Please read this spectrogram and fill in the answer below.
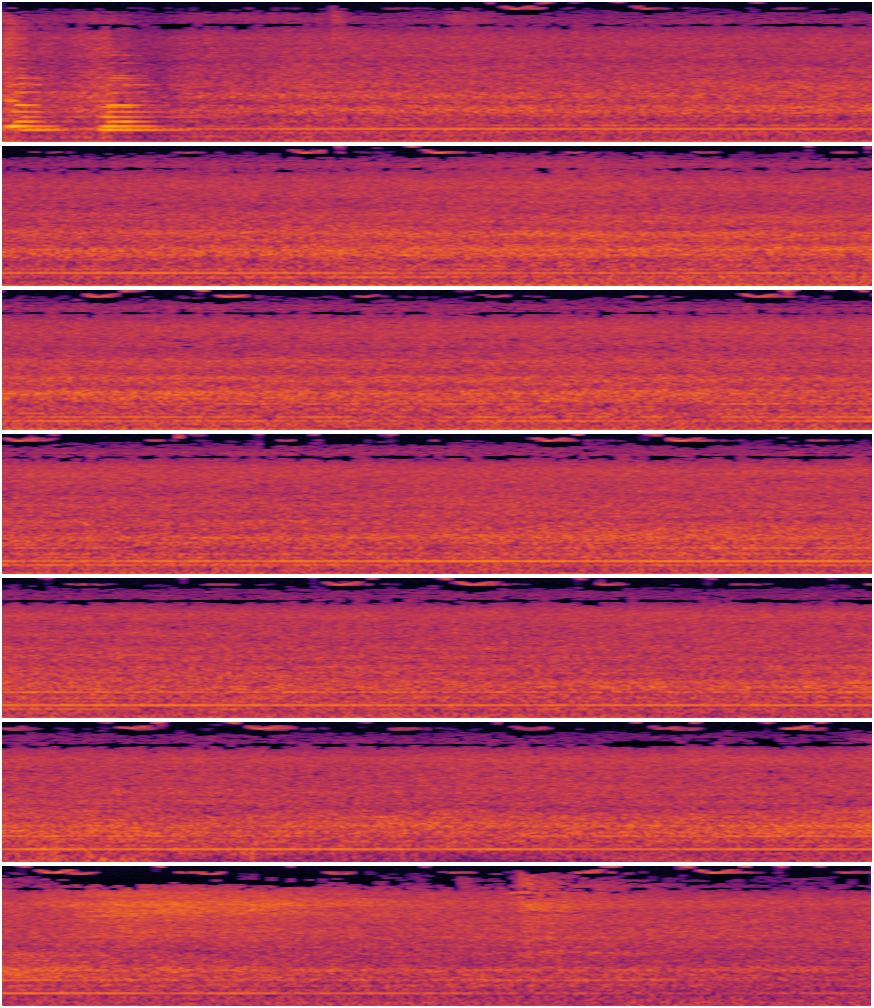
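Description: Two quick blasts of a diesel commuter train's horn, the usual signal that it is about to move off, followed by the locomotive's steady engine hum and rumble as the train pulls out and slowly moves away.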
